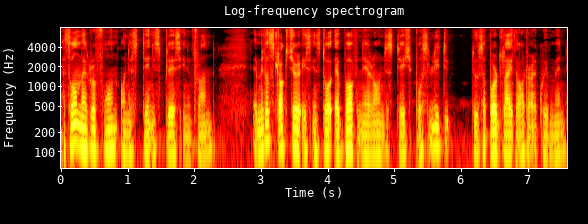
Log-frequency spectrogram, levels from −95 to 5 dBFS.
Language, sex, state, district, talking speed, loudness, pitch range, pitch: English, male, Nagaland, Dimapur, 195 wpm, -21 LUFS, 90-110 Hz, 100 Hz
